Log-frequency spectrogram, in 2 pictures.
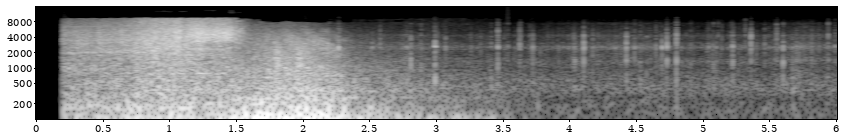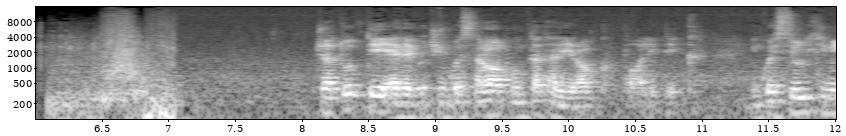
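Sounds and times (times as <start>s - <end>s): fire crackling and popping: 0.3s - 8.2s
low hiss: 7.1s - 12.0s.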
